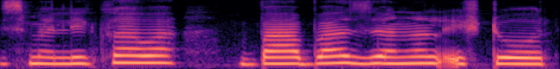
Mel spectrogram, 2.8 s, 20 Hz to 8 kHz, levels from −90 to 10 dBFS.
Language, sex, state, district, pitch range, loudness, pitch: Hindi, female, Jharkhand, Garhwa, 255-285 Hz, -13 LUFS, 270 Hz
